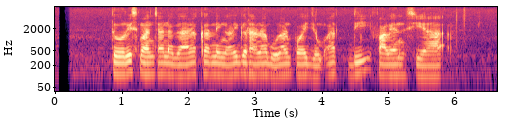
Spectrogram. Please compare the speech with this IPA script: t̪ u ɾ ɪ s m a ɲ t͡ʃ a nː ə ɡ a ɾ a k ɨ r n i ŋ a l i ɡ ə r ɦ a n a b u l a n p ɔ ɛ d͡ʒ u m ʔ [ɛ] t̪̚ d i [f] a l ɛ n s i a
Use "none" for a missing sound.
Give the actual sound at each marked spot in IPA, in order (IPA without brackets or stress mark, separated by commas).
a, f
